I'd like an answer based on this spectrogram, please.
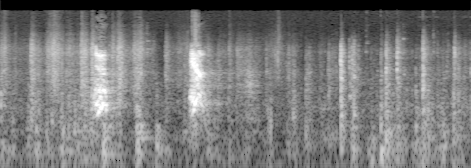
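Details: Goldendoodle puppies, eight weeks old, playing outside with their mother; two sharp high yips about a second apart, then scuffling, panting and softer whimpery noises.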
